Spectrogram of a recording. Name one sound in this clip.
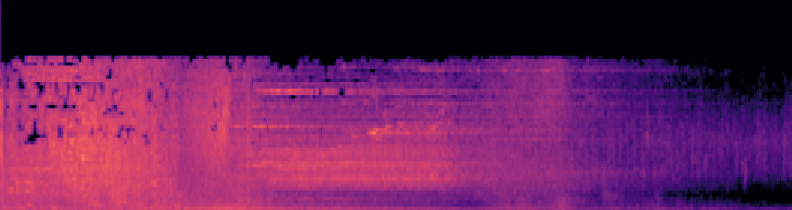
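A triumphant game fanfare swells and slowly fades out.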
